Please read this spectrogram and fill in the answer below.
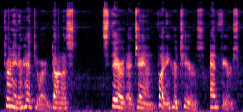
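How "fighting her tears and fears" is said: ordinary delivery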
